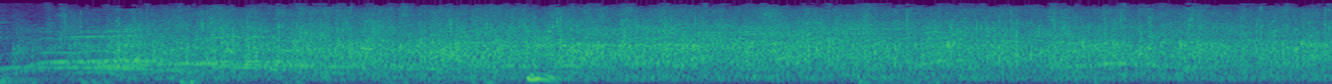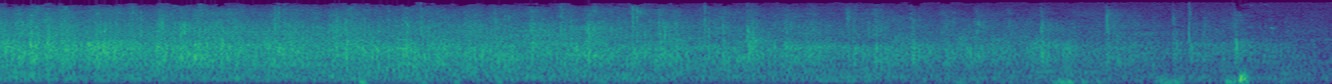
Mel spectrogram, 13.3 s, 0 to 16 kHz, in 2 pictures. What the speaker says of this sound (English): Another big round of applause for Megan McDonald with 62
